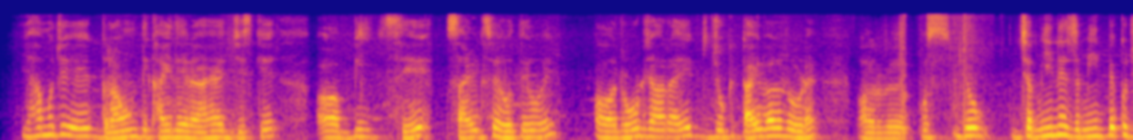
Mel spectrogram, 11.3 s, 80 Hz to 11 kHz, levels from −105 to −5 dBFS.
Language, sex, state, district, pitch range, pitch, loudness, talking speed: Hindi, male, Jharkhand, Jamtara, 150-180 Hz, 155 Hz, -19 LUFS, 225 wpm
